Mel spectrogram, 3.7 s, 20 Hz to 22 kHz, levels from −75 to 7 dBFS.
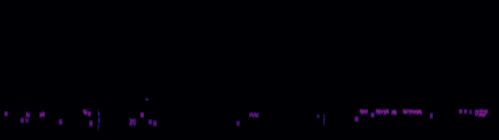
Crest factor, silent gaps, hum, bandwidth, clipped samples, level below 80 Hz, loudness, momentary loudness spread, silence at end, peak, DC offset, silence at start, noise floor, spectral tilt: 18 dB; none; none; 1.3 kHz; under 0.1%; under -90 dBFS; -58 LUFS; 13 LU; 0.1 s; -40 dBFS; under 0.1%; 0.05 s; under -90 dBFS; 13.5 dB/octave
